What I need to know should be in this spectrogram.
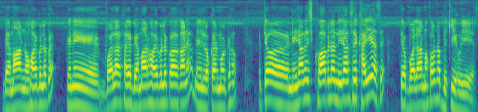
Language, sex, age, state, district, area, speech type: Assamese, male, 60+, Assam, Golaghat, rural, spontaneous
